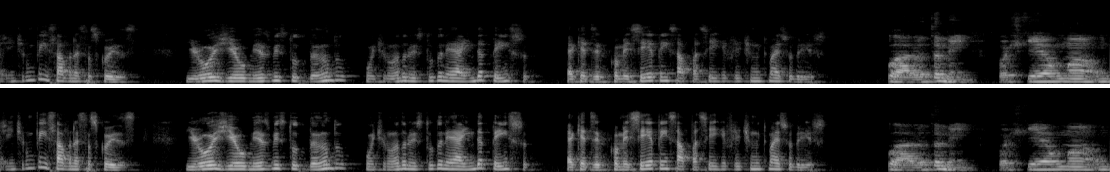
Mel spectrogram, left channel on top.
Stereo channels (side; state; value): both; normal; correlation 0.42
